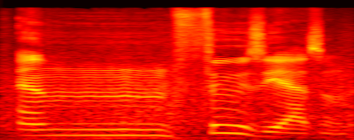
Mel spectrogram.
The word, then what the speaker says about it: enthusiasm: For example, the word enthusiasm, you say enthusiasm, meaning that that nasal is actually a dental nasal, instead of the alveolar nasal, So, enthusiasm.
